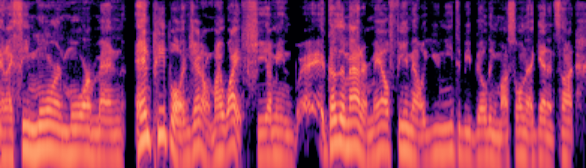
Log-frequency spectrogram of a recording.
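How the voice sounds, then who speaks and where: Over a very clean, silent background, a man talks at a fairly quick pace in a dark, mellow tone, at medium pitch with ordinary pitch variation. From Canada (Toronto). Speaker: fitness coach. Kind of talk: interview. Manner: animated.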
